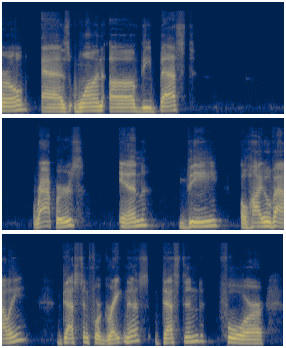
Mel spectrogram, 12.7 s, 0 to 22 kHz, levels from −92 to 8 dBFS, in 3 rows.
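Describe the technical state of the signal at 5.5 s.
Gain pumping is present at 5.5 s, as it is across the whole speech clip. The level swings by about 10 dB. That pumping likely comes from input gain set far too high and a fast limiter or compressor clamping down on every loud syllable, leaving loud and quiet passages squeezed close together and the speech sounding flattened.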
